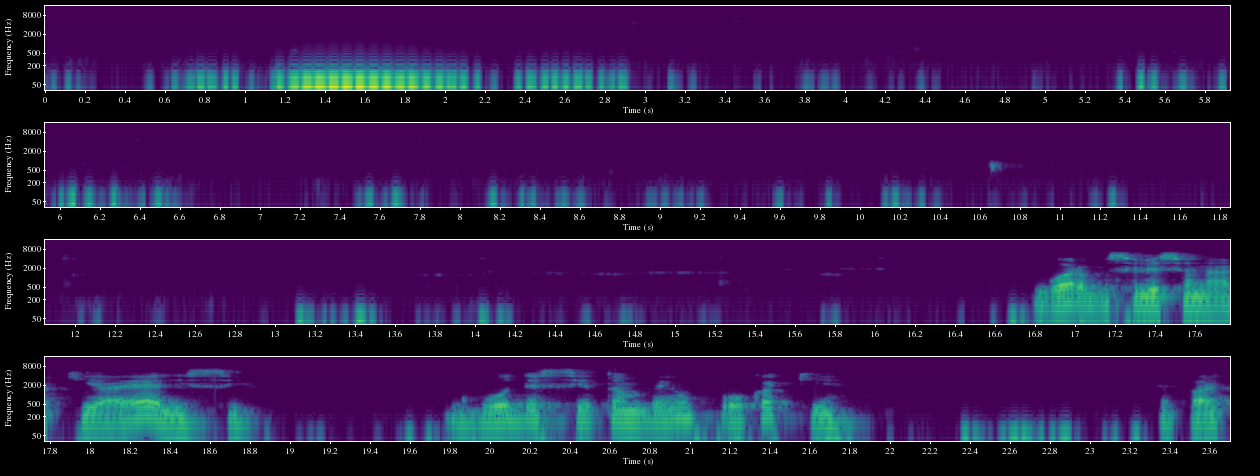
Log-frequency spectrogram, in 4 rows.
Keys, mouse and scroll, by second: 2.4-6.8 middle drag, 3.6 Tab, 7.0-8.6 middle drag, 9.1 Tab, 12.3-14.0 middle drag, 14.5 Tab, 15.2 middle click, 17.3 click, 18.0-19.8 middle drag, 19.8 click, 21.9-23.0 middle drag, 22.5 Tab, 23.1 middle click.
